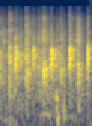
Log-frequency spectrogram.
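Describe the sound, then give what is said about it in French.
Audience applause at a live show, a brief burst of dense clapping that swells in quick, uneven pulses with no voices over it. “Bien sûr, sans conteste le public, bien sûr, qu'on peut applaudir quand même. Merci à eux.”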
